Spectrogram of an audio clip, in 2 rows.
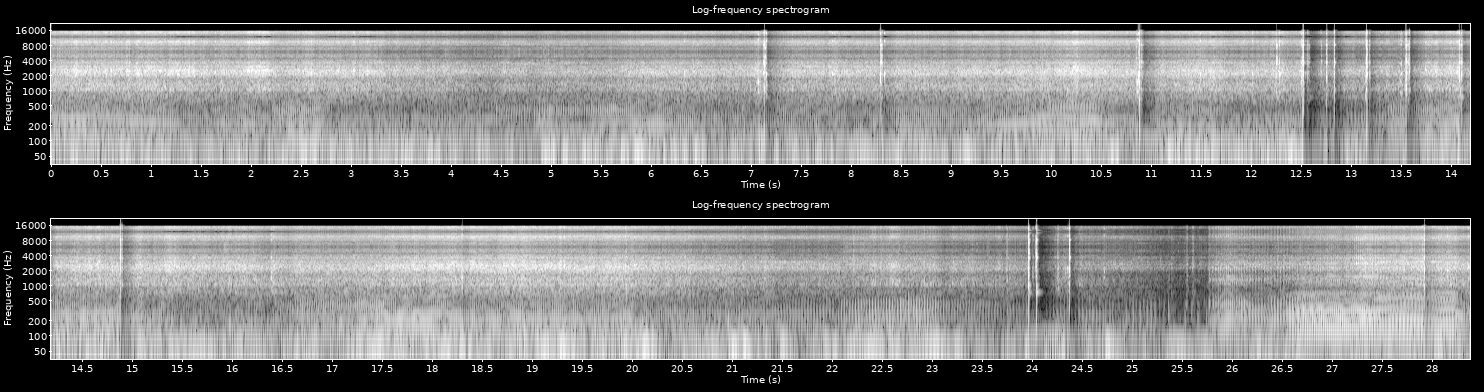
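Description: BMW G450X single-cylinder four-stroke dirt bike engine revving up and easing off over and over as the bike is ridden, under steady wind noise. Sharp knocks and clatter come in a cluster around the middle and again near the end.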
